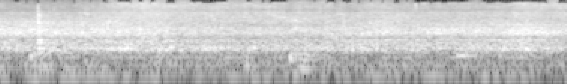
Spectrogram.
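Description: Tripe stirred with onions in a pan, a steady broadband sizzle with a few soft scraping stirs, close and continuous, no voices.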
